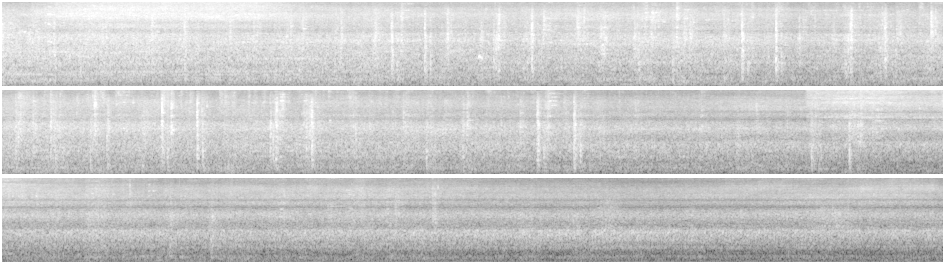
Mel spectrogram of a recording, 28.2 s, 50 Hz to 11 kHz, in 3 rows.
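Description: A 760 mm narrow-gauge passenger train rolls past, its wheels clicking over the rail joints in a clickety-clack, with a low diesel engine hum in the first few seconds. The rumble fades steadily as the train moves away, and the clicks thin out about halfway through.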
